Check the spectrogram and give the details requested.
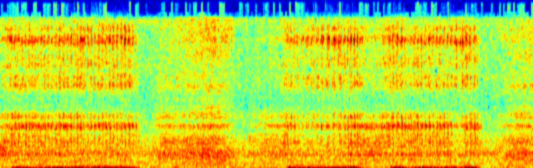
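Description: Deep, rattling snores on each breath, about three in five seconds, over steady background hiss; loud snoring.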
